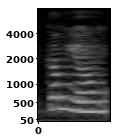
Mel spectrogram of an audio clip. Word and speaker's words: camión: sería la palabra cambio camión es una palabra aguda que debe ser aceptada cuando no la aceptamos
